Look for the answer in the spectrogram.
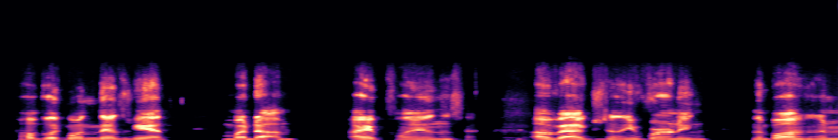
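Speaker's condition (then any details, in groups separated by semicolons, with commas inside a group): Toxic leukoencephalopathy, locked-in syndrome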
